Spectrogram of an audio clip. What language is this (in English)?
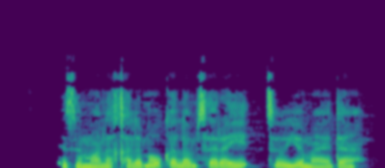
Pashto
